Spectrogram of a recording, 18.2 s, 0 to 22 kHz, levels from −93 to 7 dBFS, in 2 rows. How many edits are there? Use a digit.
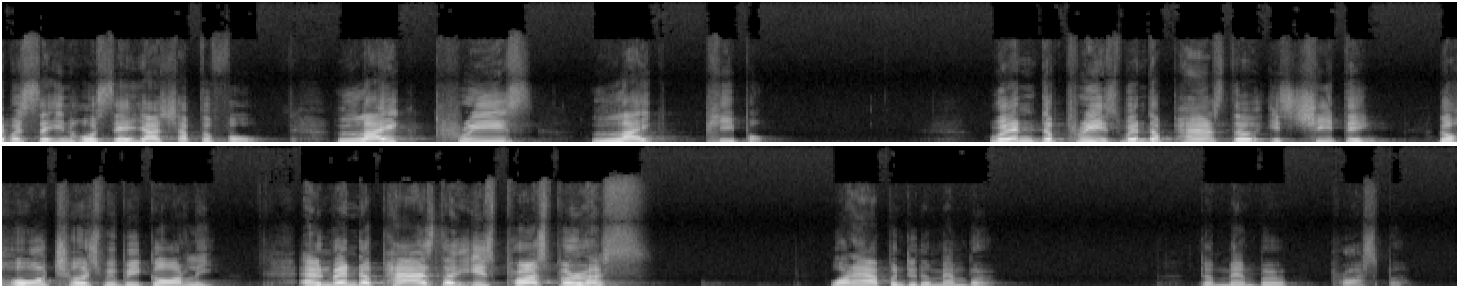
1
